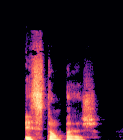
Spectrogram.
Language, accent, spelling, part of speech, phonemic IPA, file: French, France, estampage, noun, /ɛs.tɑ̃.paʒ/, LL-Q150 (fra)-estampage.wav
- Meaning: estampage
